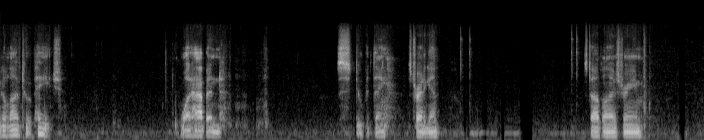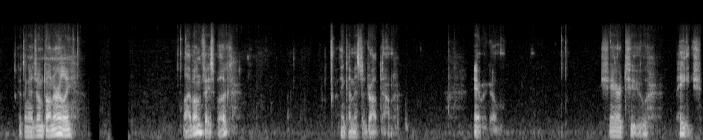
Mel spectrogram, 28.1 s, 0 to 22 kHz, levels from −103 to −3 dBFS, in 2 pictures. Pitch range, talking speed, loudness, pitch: 85-135 Hz, 85 wpm, -30 LUFS, 120 Hz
